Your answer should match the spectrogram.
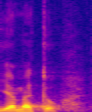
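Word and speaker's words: Yamato (大和): Et Yamato. C'est-à-dire que normalement c'est Daiwa qui est écrit, qui se prononce Yamato, mais on peut aussi le prononcer tout seul.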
